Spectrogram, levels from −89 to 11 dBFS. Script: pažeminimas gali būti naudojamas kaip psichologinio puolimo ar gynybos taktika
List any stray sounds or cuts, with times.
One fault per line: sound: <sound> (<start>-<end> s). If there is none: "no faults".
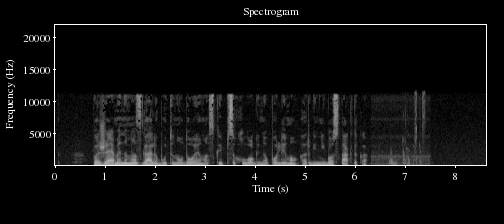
sound: chirp (6.7-7.5 s)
